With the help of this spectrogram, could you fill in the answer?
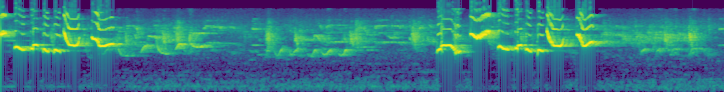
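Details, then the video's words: Magpie-robin song meant for training caged birds to sing freely: two bursts of loud, choppy whistles and quick slurred notes, separated by a long stretch of quieter chattering phrases, with low broadband background noise throughout. "TERAPI KACER BAHAN AGAR CEPAT GACOR NGEPLONG"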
